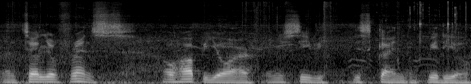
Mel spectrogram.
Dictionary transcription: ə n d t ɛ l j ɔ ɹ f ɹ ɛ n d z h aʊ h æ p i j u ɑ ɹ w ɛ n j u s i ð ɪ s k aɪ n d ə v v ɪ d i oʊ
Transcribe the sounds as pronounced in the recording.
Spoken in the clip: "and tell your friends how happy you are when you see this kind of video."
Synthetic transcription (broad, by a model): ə n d t ɛ l j ɔ ɹ f ɹ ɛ n d s h aʊ h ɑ p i j u ɑ ɹ w ɛ n j u s i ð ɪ s k aɪ n d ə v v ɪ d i oʊ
